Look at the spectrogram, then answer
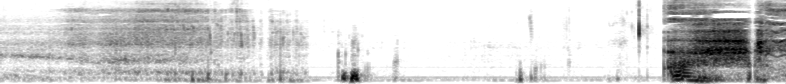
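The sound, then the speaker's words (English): Someone drinks water close to the microphone: a soft, wet slurping stretch, a distinct gulp, a few quiet mouth clicks, then a loud, breathy rush of sipping at the end. No one speaks. “This is me drinking some water.”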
